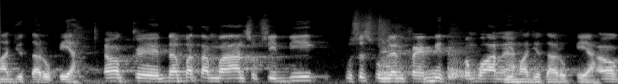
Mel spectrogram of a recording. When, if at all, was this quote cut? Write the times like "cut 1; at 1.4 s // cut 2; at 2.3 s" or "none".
none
